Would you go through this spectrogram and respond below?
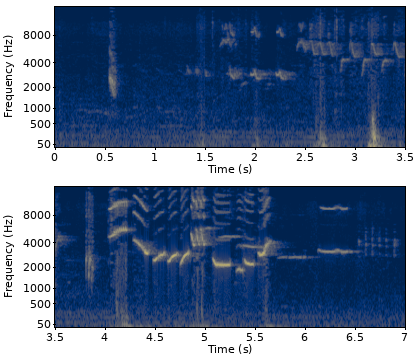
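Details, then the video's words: Songbird called tledekan, in breeding condition and seeking a rival, starts with scattered soft chips and short whistles, then breaks into a loud, very rapid series of squeaky zigzag trills and level whistled tails. "Pancingan Burung Tledekan Gacor Birahi Cari Lawan"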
